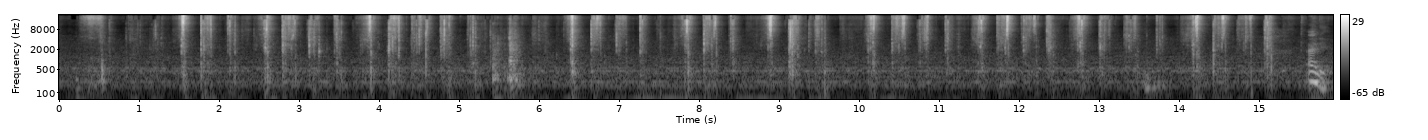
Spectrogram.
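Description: Tarot cards being shuffled for a reading, a steady run of crisp riffling snaps and flutters across the whole stretch, close and fairly loud, with no voice over them.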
